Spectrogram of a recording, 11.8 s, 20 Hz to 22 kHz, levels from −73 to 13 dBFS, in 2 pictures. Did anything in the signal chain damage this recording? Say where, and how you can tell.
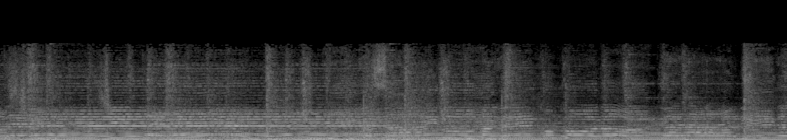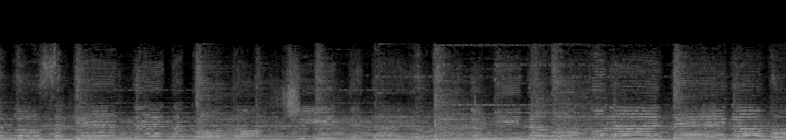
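Yes. From the very start until 3.8 s there is a doubled audio track: every sound comes back a second time, roughly a second later, at about the same level as the original, full-band, with no decay or room colouring, and the copy cuts off abruptly at 3.8 s. That clean, fixed-offset repeat is not an acoustic echo. The cause is likely a second capture path in the driver or buffer stage, or an edit that left two out-of-step copies overlapping.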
